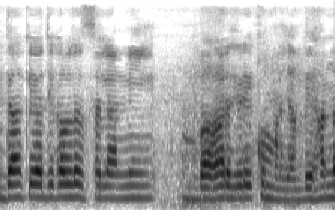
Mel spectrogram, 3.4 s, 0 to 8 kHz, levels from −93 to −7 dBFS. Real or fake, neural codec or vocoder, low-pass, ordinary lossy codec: fake; codec, 44.1 kHz, 7.8 kbps, Pupu-Codec; 7.2 kHz; AAC, 32 kbps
